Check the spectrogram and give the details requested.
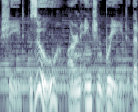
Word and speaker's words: Shih Tzu: these little lion dogs shitsu's pronounced she'd Zoo are an ancient breed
